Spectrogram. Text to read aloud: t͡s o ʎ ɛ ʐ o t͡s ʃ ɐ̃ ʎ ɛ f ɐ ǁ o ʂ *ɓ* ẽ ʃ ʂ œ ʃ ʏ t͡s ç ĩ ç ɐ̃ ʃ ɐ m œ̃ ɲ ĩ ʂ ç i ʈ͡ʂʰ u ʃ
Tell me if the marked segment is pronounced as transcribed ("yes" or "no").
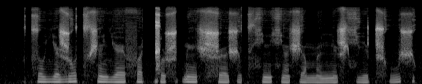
yes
